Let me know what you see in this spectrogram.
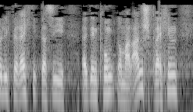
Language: German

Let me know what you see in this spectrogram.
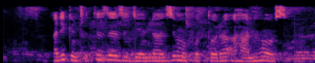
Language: Kinyarwanda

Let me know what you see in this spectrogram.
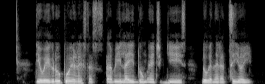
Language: Esperanto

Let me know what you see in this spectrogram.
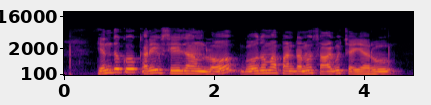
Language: Telugu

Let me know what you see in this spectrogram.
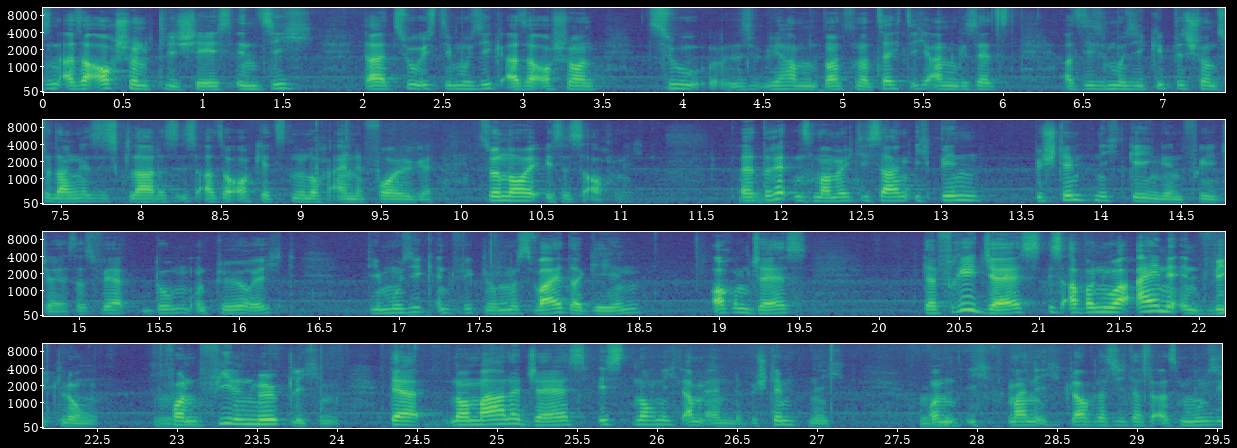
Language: German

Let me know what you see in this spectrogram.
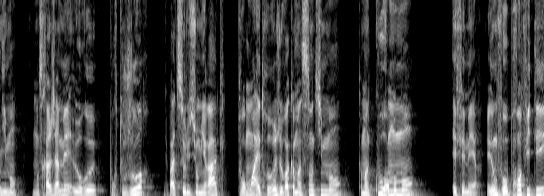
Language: French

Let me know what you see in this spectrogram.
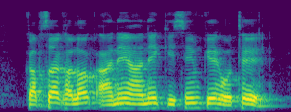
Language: Chhattisgarhi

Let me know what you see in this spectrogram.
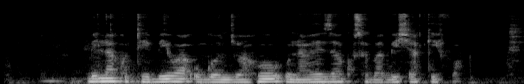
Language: Swahili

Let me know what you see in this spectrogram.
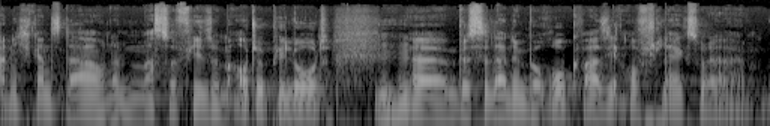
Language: German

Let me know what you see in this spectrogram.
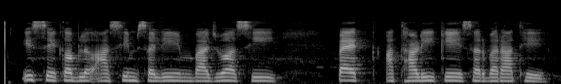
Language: Urdu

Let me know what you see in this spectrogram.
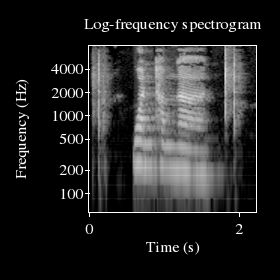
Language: Thai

